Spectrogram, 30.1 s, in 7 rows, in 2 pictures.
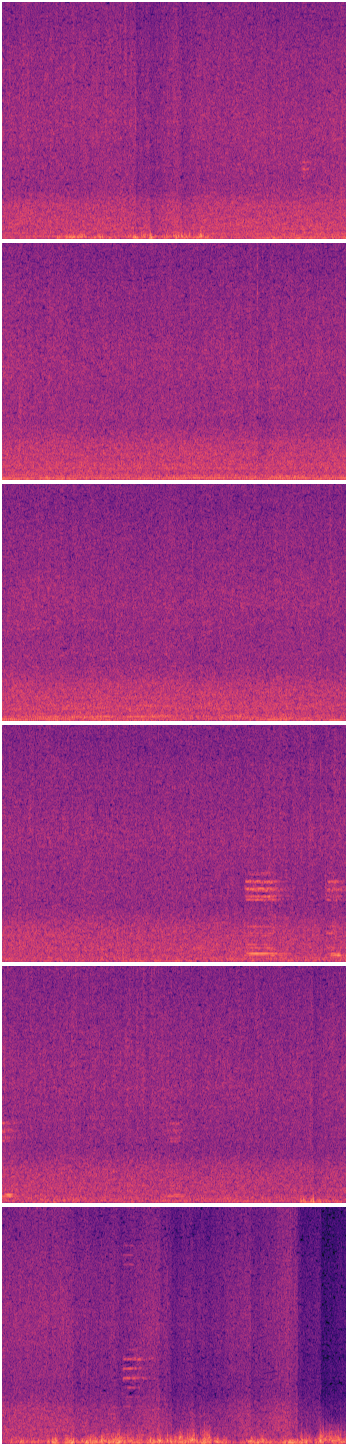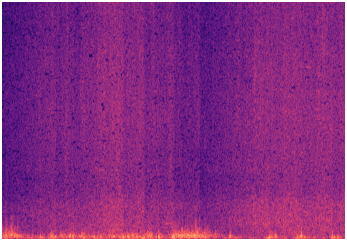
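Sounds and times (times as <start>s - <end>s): heavy rain on road: 0.0s - 30.0s
passing vehicles on wet road: 0.0s - 30.0s
vehicle horn: 3.7s - 4.1s, 15.9s - 17.5s, 19.2s - 19.6s, 23.0s - 23.5s.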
